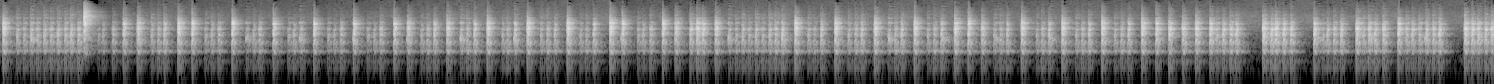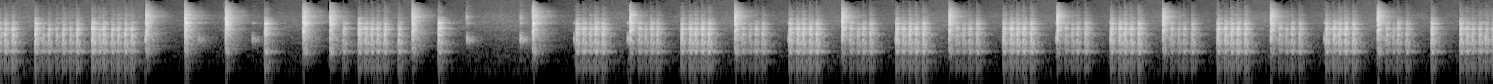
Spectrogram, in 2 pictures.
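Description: Drumsticks on a drum practice pad playing an audition exercise: a fast, unbroken stream of strokes, then about halfway through the strokes thin out into evenly spaced single hits with short gaps between them.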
